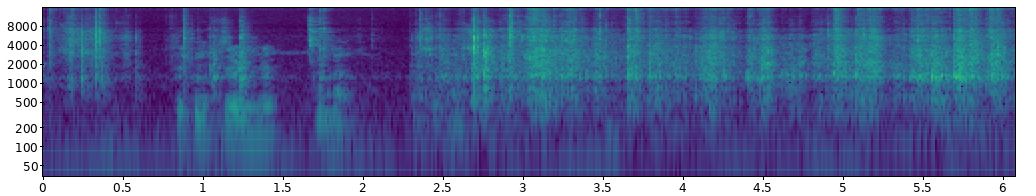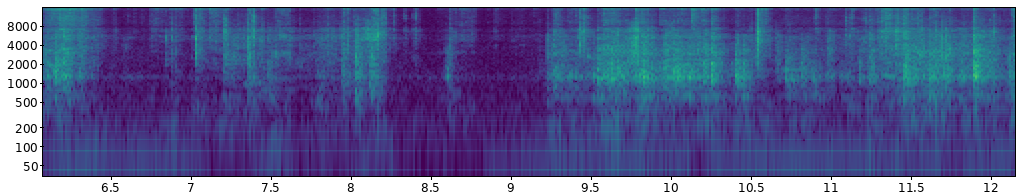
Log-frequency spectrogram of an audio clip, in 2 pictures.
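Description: Gold bangles clinking and jingling against each other as a stack of them is handled, in two long stretches, the second starting about nine seconds in.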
